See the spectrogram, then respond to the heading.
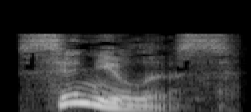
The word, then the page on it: sinewless: British English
